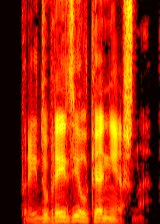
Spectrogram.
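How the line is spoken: Snort. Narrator (Russian): хмыкнул я

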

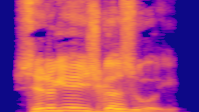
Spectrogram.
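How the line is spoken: Bark. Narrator (Russian): рявкнул Григорий

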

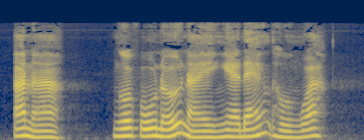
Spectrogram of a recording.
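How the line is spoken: Quiet. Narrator (Vietnamese): Nghiêm Kính nhỏ giọng nói

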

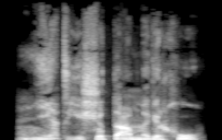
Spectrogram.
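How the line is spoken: Grumbling necromancer. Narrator (Russian): пробурчал некромант

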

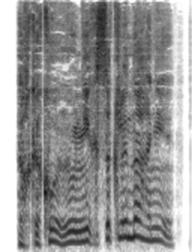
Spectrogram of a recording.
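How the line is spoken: Frightened breathless. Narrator (Russian): испуганно выдохнул Дима

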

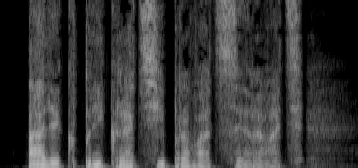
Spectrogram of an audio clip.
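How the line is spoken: Barely audible. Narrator (Russian): еле слышно обратилась ко мне Катюша

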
